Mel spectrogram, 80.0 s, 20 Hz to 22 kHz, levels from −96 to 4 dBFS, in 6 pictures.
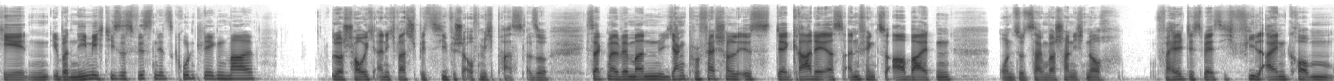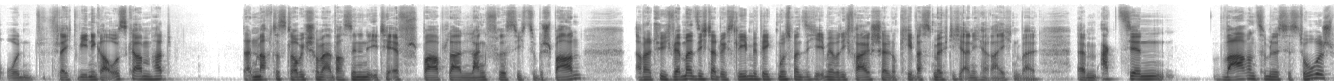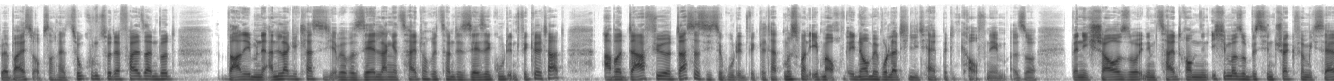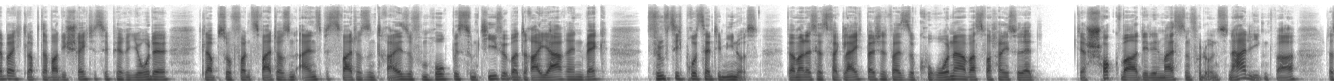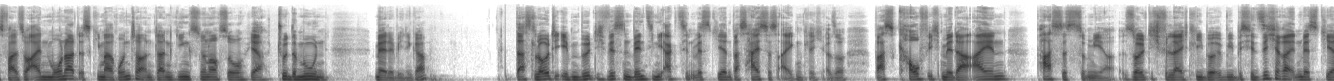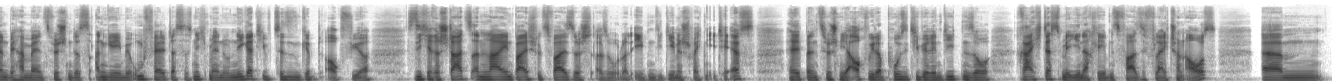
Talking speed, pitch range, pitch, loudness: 230 wpm, 110-130 Hz, 120 Hz, -22 LUFS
